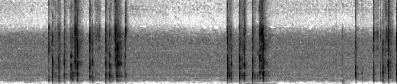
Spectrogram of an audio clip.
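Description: A spoon scraping and clicking against a small bowl while stirring and lifting a thick, sticky paste, in three short bunches of scrapes: about a second in, around the middle, and near the end.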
